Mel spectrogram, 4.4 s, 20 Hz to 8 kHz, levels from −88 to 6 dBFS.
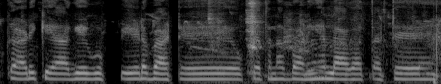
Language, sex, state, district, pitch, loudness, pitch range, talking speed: Bhojpuri, female, Uttar Pradesh, Deoria, 200 Hz, -35 LUFS, 195-205 Hz, 120 wpm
